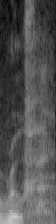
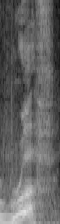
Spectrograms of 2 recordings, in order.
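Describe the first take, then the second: First: The vowel is long, as in 'proof'. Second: The vowel is short, like a dog's bark. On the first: This is how it is said elsewhere. "Other states call it a roof" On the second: This is the local regional way of saying it. "It's a roof here in Oklahoma"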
